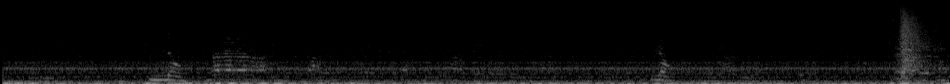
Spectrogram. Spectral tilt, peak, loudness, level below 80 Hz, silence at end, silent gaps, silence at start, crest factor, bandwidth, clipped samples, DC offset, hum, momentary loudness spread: -5 dB/octave; -22 dBFS; -48 LUFS; -44 dBFS; 0 s; none; 0 s; 20 dB; 15.5 kHz; under 0.1%; under 0.1%; none; 9 LU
